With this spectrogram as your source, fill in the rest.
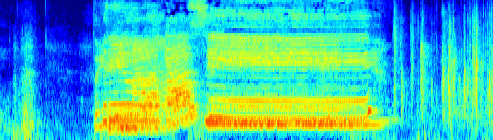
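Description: A group of young women call out together in unison through microphones.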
